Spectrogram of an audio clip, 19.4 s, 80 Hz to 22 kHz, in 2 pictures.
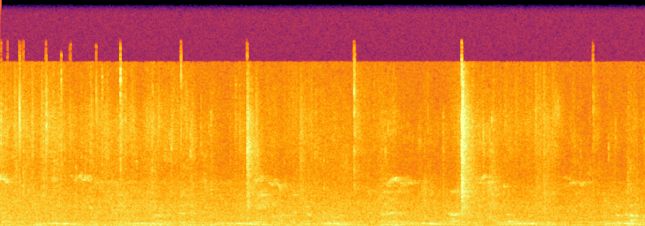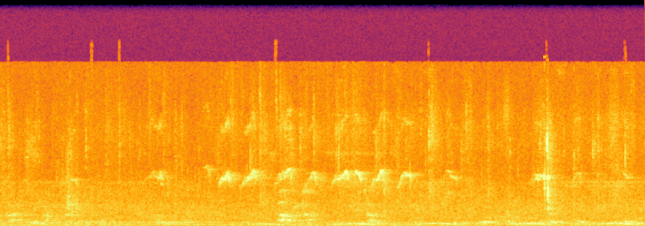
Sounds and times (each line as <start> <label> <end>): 0.0 baby pigeons 19.3
0.0 distant chatting 19.3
